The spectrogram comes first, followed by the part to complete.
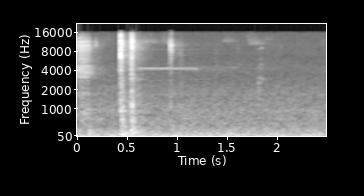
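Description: Computer keyboard keystrokes: two quick key presses about half a second in, then a fainter one, typing "y" and Enter to confirm the install.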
